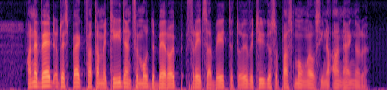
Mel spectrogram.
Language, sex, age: Swedish, male, 48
